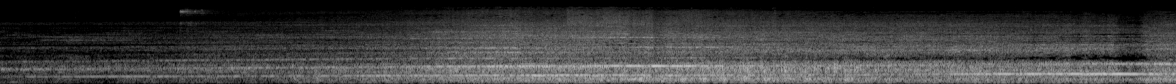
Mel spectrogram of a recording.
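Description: Electric multiple unit local train passing close along the platform, its wheels rumbling on the rails. It grows louder over the first five seconds or so, and several steady whining tones run over the rumble.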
